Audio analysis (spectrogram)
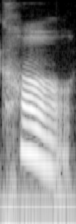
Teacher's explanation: Notice that my lips are very round for the O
